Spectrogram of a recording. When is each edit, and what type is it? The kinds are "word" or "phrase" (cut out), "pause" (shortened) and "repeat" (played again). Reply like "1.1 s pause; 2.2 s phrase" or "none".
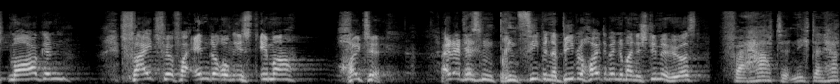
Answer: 3.3 s pause; 7.1 s pause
